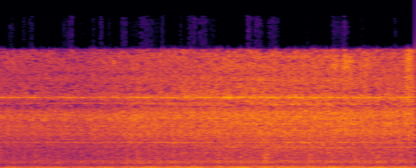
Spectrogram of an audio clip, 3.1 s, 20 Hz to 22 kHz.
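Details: 2005 Dodge 1500 pickup, 4.7L V8, after head gasket and timing chain repair: a deep, even idle with a steady beat and no misses or knocks. No check engine lights and the combustion leak test fluid is clear; it is idling healthily.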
